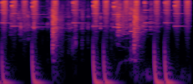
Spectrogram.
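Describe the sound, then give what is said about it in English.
A glass of water is handled and clinked several times, with sharp knocks and faint high ringing tones, plus soft handling noises between the taps as someone takes a sip. “I need a sip of water. Hang on.”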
